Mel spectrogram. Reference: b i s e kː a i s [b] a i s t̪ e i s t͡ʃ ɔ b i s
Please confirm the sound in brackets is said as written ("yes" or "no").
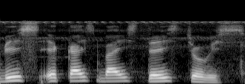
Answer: yes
